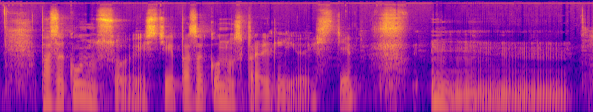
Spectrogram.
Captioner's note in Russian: фыркает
